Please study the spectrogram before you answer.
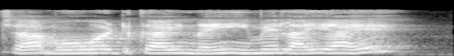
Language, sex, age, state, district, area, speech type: Sindhi, female, 30-45, Gujarat, Surat, urban, read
